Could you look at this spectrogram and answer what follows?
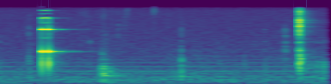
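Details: Sapphire single-channel infusion pump being programmed for a dopamine infusion, two short high electronic beeps with soft clicks between: keypad confirmation tones.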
